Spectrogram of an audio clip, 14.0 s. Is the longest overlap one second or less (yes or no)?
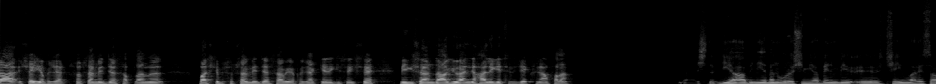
yes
